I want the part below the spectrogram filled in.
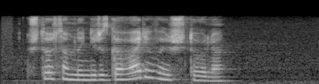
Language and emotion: Russian, neutral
